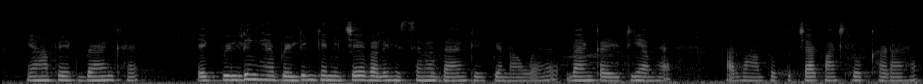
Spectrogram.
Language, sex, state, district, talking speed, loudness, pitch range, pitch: Hindi, female, Bihar, Muzaffarpur, 195 wpm, -38 LUFS, 175-190 Hz, 185 Hz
